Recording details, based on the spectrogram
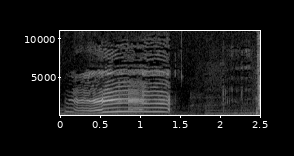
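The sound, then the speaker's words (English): A man's voice imitates the screech of a cat being stepped on, letting out one long, loud, wavering yowl for over a second before it cuts off, followed by a brief quieter noise. “He would make this very strange sound, like somebody stepping on a cat or a baby crying.”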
